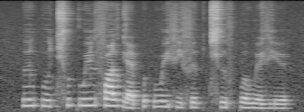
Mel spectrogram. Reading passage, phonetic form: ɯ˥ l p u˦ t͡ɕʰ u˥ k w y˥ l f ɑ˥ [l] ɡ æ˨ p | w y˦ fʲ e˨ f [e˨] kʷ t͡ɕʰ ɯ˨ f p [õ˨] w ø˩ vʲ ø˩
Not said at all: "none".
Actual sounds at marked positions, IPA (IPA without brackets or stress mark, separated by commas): l, e˨, o˨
